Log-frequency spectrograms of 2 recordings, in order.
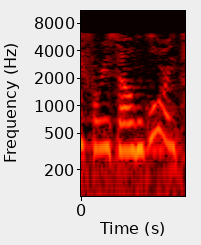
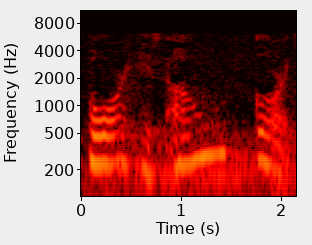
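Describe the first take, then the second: First: Mother models the short answer For his own glory; just say it. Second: Said in the usual way. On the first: Shown as a demonstration. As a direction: say For his own glory simply, nothing more. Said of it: "Just say". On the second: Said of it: "catechism answer".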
